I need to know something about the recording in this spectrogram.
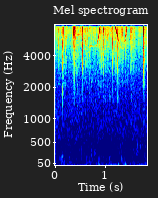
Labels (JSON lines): {"label": "biophony, dolphin", "recorder": "SoundTrap 500"}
